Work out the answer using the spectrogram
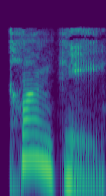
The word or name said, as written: clunkiness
